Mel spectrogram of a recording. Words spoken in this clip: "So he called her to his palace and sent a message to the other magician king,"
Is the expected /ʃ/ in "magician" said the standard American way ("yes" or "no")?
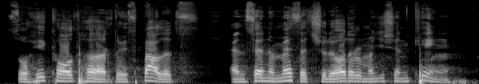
yes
